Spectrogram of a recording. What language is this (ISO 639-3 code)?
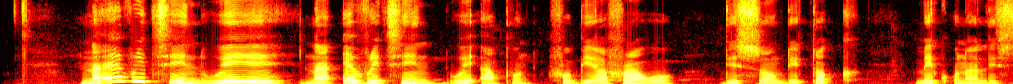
pcm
